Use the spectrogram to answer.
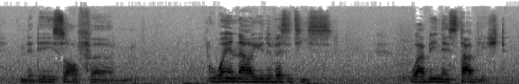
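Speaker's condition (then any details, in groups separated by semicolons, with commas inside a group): No condition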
